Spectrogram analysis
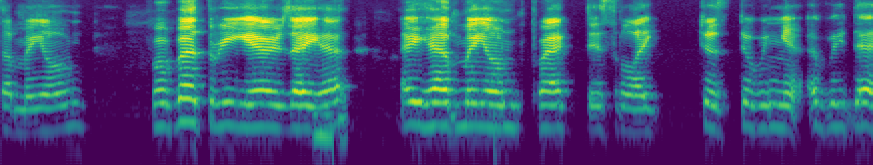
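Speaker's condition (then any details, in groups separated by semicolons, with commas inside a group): Cerebral palsy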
